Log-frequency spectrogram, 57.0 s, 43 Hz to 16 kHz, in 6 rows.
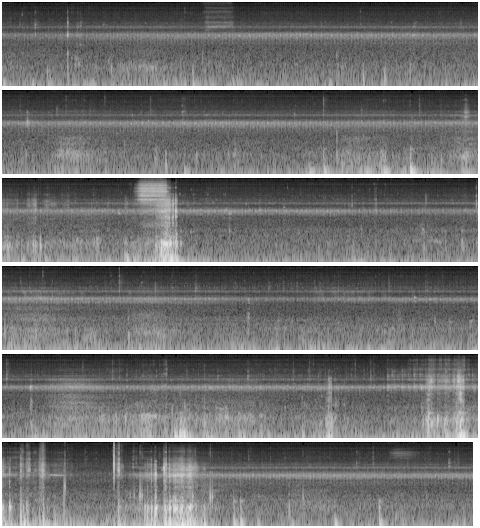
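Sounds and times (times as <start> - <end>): steady high hum: 0.0 - 57.0
soft bubble gurgles: 15.8 - 57.0.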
